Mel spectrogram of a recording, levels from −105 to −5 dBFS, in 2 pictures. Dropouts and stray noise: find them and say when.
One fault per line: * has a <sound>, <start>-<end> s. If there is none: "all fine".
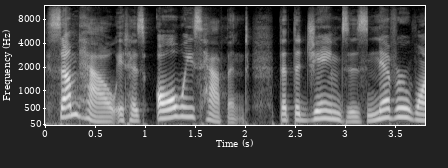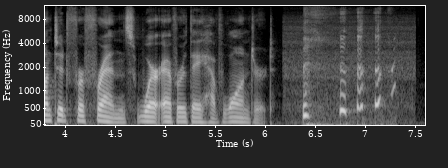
* has a laugh, 6.4-7.3 s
